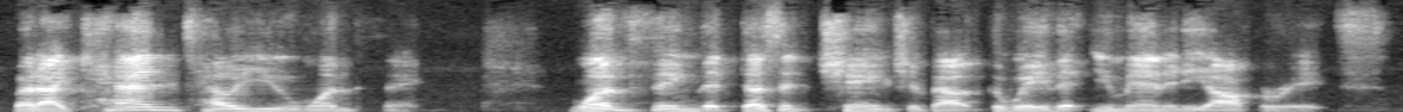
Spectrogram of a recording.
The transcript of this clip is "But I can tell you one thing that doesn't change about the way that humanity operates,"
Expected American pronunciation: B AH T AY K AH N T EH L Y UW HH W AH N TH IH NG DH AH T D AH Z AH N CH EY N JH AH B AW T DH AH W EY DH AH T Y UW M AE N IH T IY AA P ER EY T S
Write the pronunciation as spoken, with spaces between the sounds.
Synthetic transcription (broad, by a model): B AH T AY K AH N T EH L Y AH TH W AH N TH IH NG DH AH T D AH Z AH N CH EY N JH AH B AW T DH AH W EY DH AH T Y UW M AE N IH T IY AA P ER EY T S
